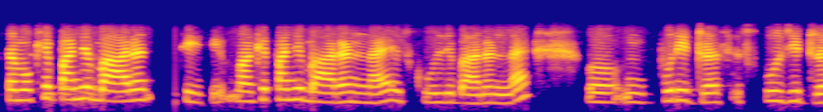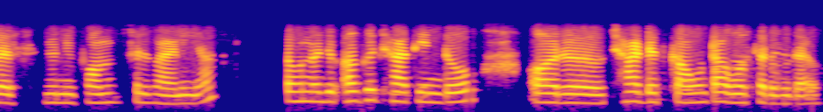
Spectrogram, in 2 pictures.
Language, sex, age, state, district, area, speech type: Sindhi, female, 30-45, Uttar Pradesh, Lucknow, urban, conversation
